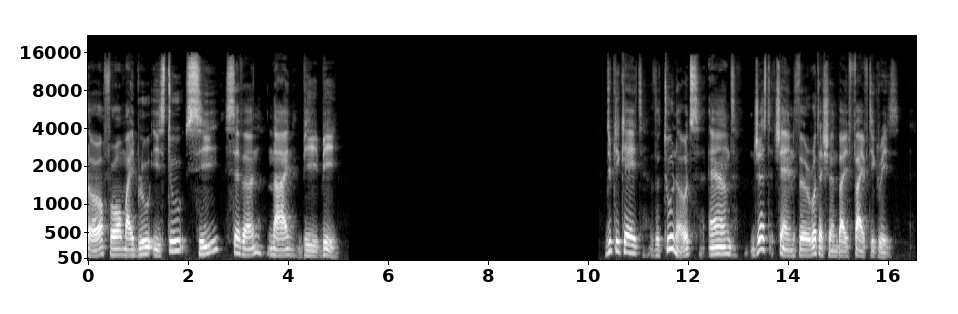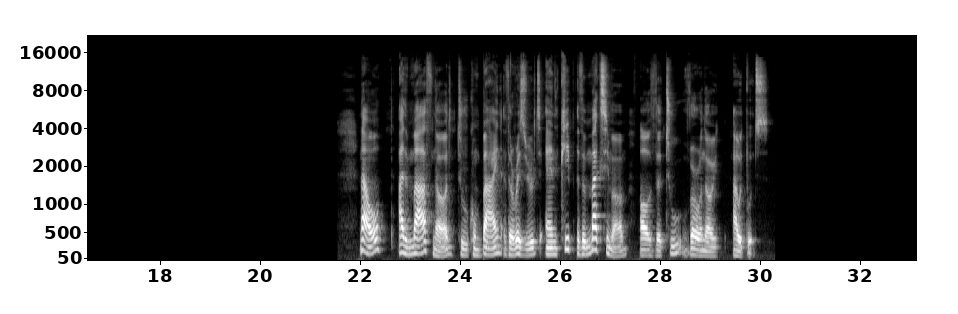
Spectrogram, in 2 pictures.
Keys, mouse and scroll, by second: 0.4 middle click, 1.0 middle click, 1.4 click, 1.7 click, 2.0 click, 2.9 2, 3.9 shift+c, 5.0 7, 6.3 9, 7.0 shift+b, 8.4 Return, 10.8 middle click, 11.2 middle click, 11.3 click, 11.4 click, 11.6 middle click, 13.3 click, 13.5 click, 13.6 middle click, 15.4 ctrl+shift+d, 16.5 click, 16.9 middle click, 17.5 middle click, 18.9 click, 19.6 typing, 20.2 Return, 21.2 middle click, 21.5 middle click, 22.5 shift+a, 22.8 click, 23.6-24.1 typing, 27.2 Return, 29.0 click, 30.1 click, 30.2 click, 31.2 click, 32.5 click.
